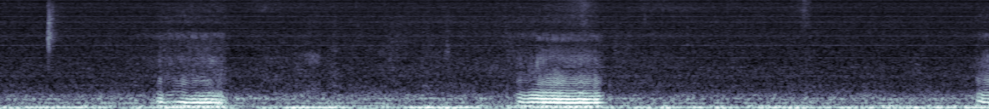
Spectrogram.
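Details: Sleeping Chihuahua giving slow, raspy snores, one roughly every three to four seconds, each a low rattling drone with a faint whistly overtone, with a soft background hum and a brief tick.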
